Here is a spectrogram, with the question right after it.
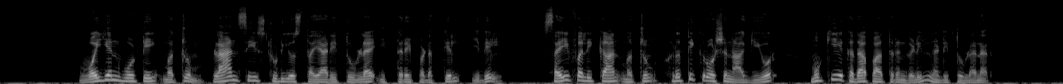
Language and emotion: Tamil, neutral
